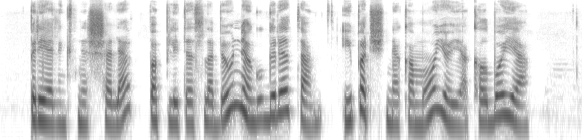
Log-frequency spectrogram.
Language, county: Lithuanian, Vilnius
